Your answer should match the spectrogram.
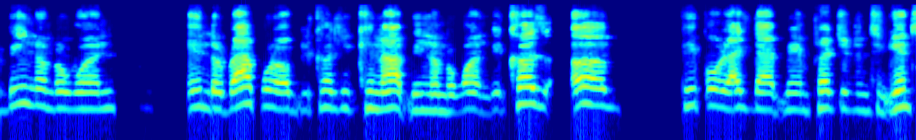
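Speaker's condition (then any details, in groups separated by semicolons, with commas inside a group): Cerebral palsy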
